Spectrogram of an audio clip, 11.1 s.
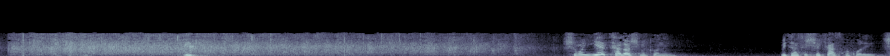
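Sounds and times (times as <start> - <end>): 
audience clapping during a motivational talk: 0.0 - 7.0
speech: 2.3 - 2.6, 7.2 - 8.6, 9.8 - 11.1.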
